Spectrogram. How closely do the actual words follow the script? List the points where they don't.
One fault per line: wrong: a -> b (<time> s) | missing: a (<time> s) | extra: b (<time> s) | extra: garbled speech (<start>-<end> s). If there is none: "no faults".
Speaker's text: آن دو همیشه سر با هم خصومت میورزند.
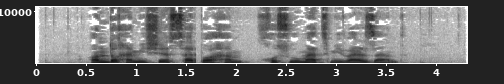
no faults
